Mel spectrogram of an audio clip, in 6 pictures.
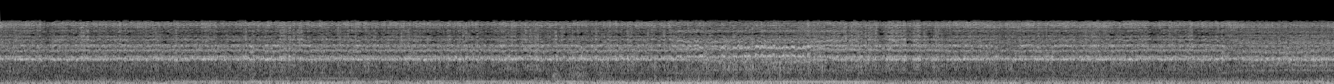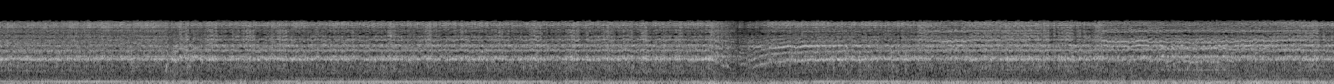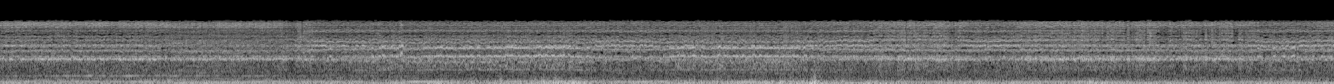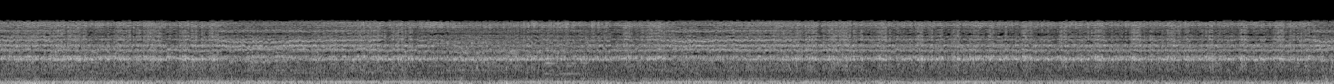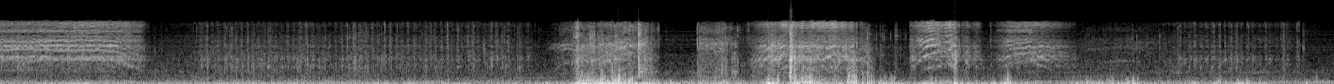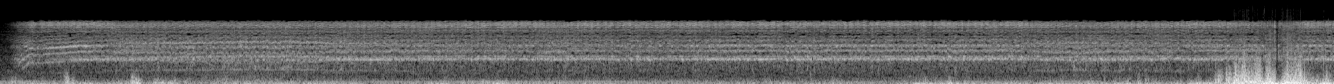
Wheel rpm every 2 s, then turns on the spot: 160, 160, 160, 160, 160, 160, 160, 160, 160, 160, 140, 160, 160, 160, 160, 160, 160, 160, 160, 160, 160, 160, 160, 160, 160, 160, 160, 50, 30, 10, 90, 70, 20, 100, 160, 160, 160, 160, 160, 160.
54-60 64-66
